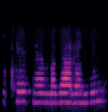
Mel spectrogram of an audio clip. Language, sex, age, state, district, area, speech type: Hindi, female, 45-60, Bihar, Begusarai, rural, conversation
